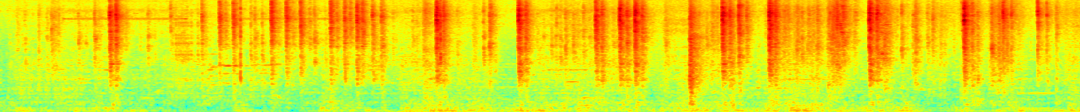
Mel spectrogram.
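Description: Typing on a computer keyboard: irregular key clicks, several a second, with a few louder keystrokes.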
